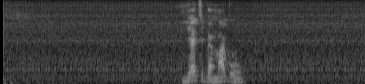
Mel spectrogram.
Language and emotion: Russian, neutral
